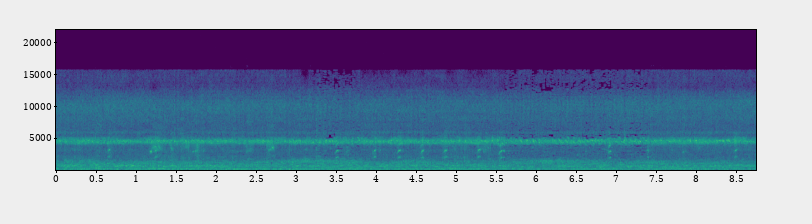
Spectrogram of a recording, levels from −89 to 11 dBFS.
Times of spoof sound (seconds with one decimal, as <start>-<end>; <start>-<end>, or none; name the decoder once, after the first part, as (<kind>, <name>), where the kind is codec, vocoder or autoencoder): 0.0-3.2 (autoencoder, DAC-VAE); 3.8-5.6; 7.4-8.8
